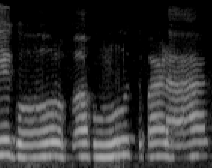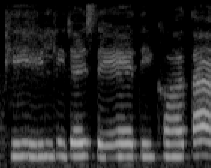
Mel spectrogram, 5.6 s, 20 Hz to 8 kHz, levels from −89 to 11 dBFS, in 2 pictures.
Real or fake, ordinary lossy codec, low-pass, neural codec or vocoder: fake; Opus, 32 kbps; 7.2 kHz; vocoder, 44.1 kHz, 128 mel bands, Pupu-Vocoder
